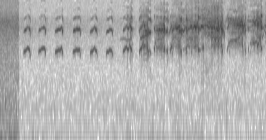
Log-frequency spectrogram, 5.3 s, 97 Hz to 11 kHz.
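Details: After a loud thump, a nankeen kestrel in Victoria, Australia, 4 December 2024, gives an evenly spaced series of high, arched notes that speeds into dense, excited chattering.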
